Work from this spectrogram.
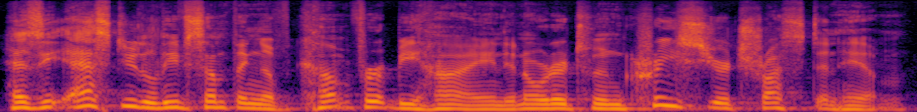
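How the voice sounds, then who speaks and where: Animated preaching man, fairly high voice. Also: fairly quick. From Michigan, USA. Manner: animated preaching, voice rising for quoted commands. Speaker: pastor. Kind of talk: sermon. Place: church stage.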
